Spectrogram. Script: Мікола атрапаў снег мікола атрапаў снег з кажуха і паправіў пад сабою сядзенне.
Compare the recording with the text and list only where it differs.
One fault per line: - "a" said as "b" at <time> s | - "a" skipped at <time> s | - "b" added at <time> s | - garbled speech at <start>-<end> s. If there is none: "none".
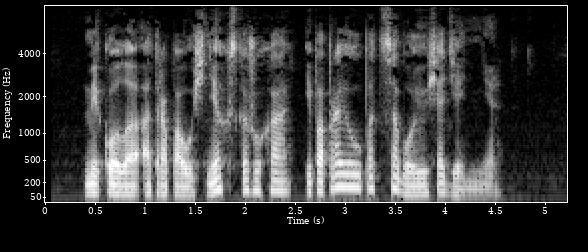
- "мікола атрапаў снег" skipped at 1.9 s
